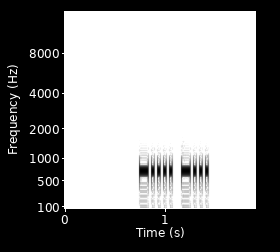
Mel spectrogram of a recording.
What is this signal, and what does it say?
Morse code, heard as a keyed tone, about 43 wpm, 700 Hz. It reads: 6 B
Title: Single-Letter Single-Number 40wpm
